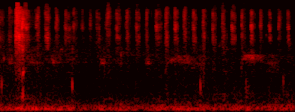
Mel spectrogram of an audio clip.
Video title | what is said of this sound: How to Save Arugula Seeds and Build Your Own Seed Bank | And if I shake it, you can hear the the seeds inside of these little tiny pods shaking around.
